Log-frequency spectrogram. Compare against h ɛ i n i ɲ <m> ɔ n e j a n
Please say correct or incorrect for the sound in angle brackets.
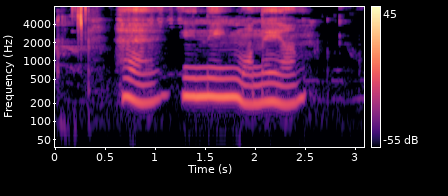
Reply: correct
